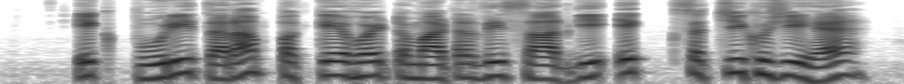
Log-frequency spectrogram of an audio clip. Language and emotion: Punjabi, happy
